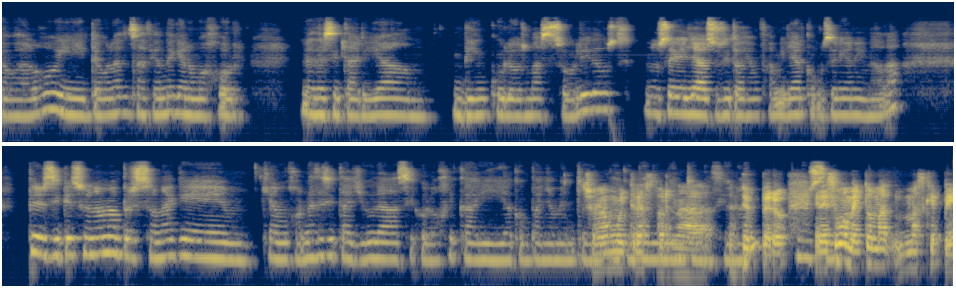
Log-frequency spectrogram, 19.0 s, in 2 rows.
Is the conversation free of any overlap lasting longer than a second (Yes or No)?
No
